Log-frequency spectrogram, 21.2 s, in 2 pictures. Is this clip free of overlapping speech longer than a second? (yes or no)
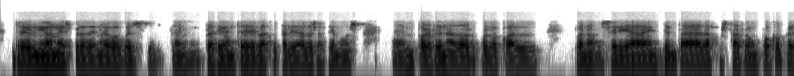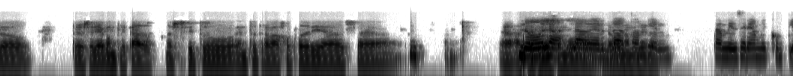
no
